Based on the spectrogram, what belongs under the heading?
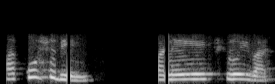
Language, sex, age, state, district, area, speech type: Bengali, female, 18-30, West Bengal, Kolkata, urban, conversation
